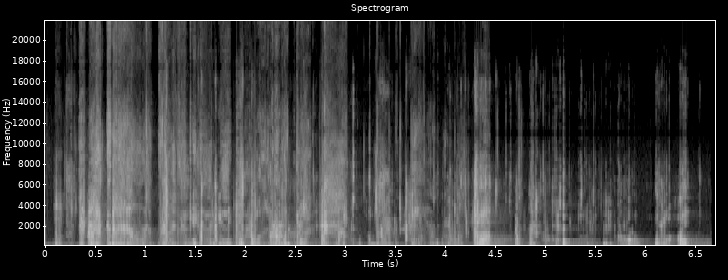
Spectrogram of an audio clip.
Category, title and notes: Sound effects > Experimental
Creature Monster Alien Vocal FX (part 2)-027
Monster, weird, demon, Sfx, fx, gross, Creature, growl, bite, snarl, devil, otherworldly, zombie, grotesque, dripping, mouth, howl, Alien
